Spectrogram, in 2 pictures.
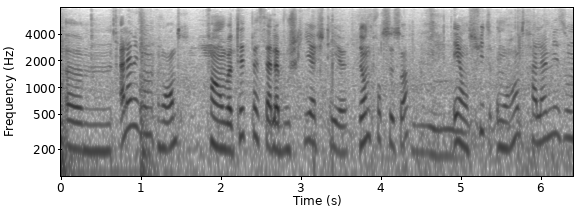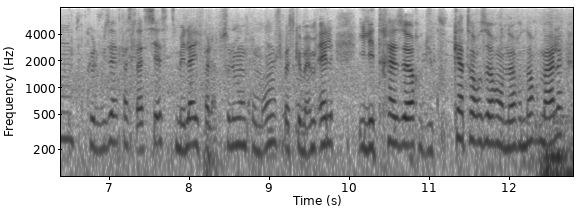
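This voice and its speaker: A woman at a very fast pace, fairly high in pitch with ordinary pitch variation, amid noticeable background noise. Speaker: lifestyle vlogger. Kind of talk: casual vlog. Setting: outdoors.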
